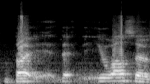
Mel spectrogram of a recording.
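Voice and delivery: normal talking voice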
